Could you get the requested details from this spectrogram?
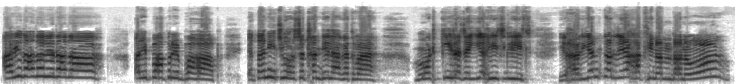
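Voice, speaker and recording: A man's voice: high voice, sing-song, moderate pace, pushed and bright, dry recording, clean studio sound, heavily acted. A man voicing a thin, complaining old village husband in a cartoon, with a whiny, grumbling manner. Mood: whining. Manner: whiny and grumbling, with rustic dialect. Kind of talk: cartoon voice acting.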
